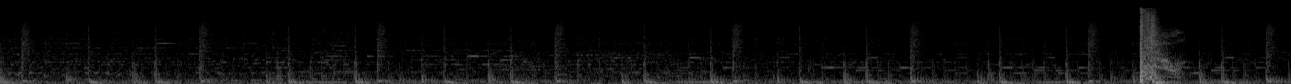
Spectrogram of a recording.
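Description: One brief, sharp gunshot in the Shadowrun Returns turn-based video game, bursting out late above continuous game music.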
